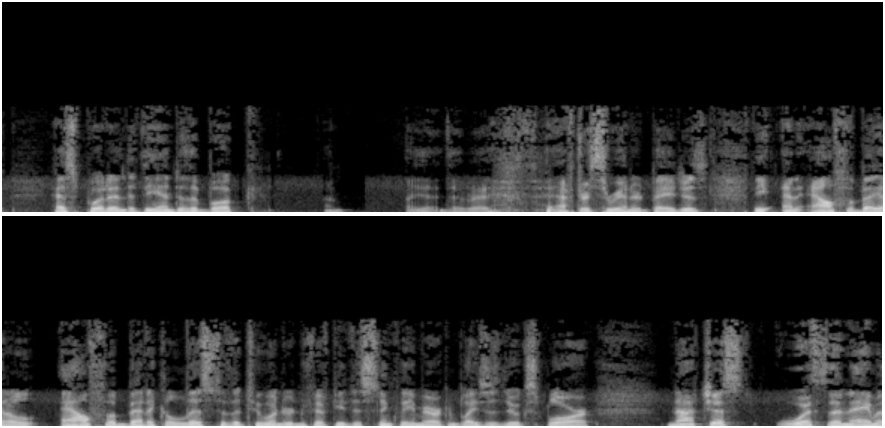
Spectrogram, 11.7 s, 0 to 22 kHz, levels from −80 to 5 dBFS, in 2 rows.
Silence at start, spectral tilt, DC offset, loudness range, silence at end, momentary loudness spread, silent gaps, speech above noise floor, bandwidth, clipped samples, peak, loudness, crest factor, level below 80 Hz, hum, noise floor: 0.35 s; -6 dB/octave; under 0.1%; 5 LU; 0 s; 14 LU; none; 21 dB; 11.5 kHz; under 0.1%; -2 dBFS; -18 LUFS; 16 dB; -40 dBFS; none; -39 dBFS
